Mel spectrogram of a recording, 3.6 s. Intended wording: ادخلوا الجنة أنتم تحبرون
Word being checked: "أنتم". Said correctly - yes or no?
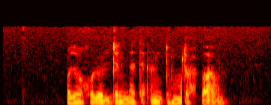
yes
